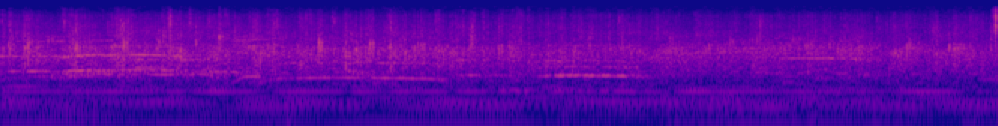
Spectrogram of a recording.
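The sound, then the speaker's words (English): A church audience at Grand Rapids River of Life claps and applauds steadily during a morning service, a dense wash of many hands, with crowd voices and cheers mixed in throughout. “Let's clap our hands to the Lord this morning.”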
